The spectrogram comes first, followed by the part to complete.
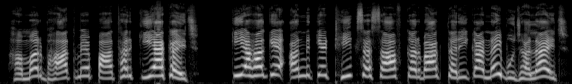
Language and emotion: Maithili, angry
